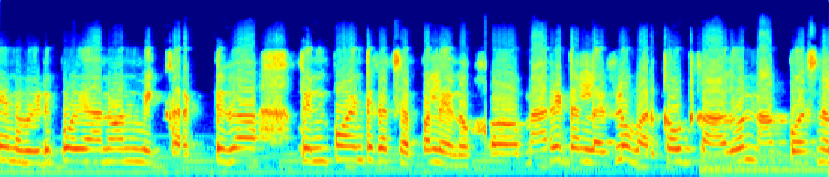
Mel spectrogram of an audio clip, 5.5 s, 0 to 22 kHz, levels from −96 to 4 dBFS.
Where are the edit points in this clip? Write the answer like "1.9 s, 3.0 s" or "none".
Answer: 3.2 s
